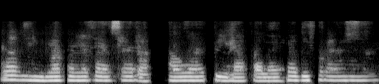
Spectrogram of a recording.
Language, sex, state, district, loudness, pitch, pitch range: Hindi, female, Gujarat, Valsad, -13 LUFS, 185 Hz, 175-190 Hz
